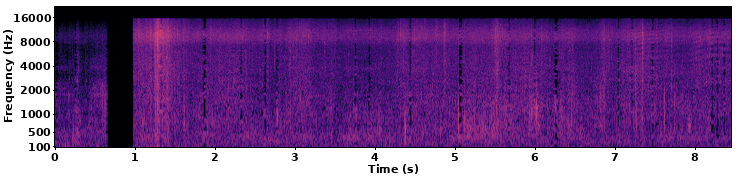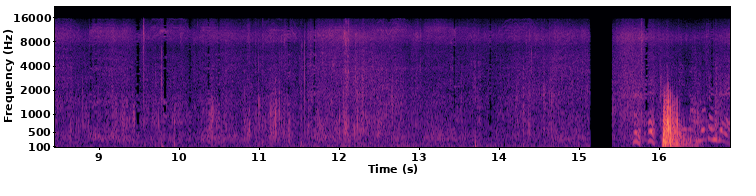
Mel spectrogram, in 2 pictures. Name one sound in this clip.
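Leaves and branches rustle as hikers brush through them.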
